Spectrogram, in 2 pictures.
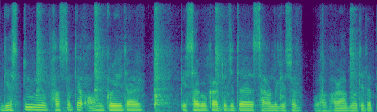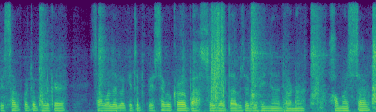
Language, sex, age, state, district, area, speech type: Assamese, male, 30-45, Assam, Biswanath, rural, spontaneous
